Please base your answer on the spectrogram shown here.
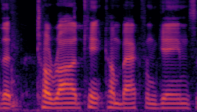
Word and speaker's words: Tyrod: That's how it's pronounced. Tyrod.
